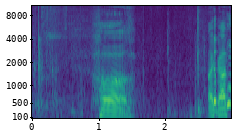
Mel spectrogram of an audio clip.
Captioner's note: sighs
